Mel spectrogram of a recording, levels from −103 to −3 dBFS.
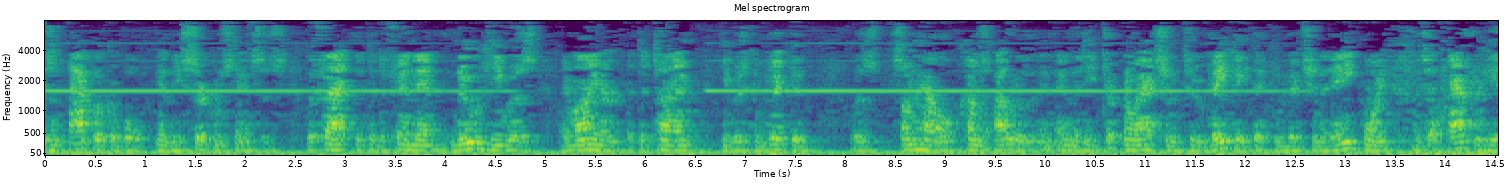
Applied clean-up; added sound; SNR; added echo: none; Wind instrument, woodwind instrument; 13 dB; reverberation time 0.2 s.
